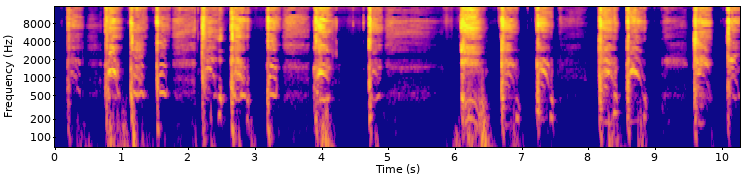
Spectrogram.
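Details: About twenty short, sharp cough bursts in quick clusters with brief pauses in a quiet room: repeated coughing.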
